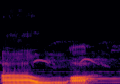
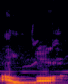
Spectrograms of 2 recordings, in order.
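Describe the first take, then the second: First: The first vowel of Allah is drawn out long. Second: The first vowel of Allah is short. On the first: The speaker calls it wrong. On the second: The speaker calls it right.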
